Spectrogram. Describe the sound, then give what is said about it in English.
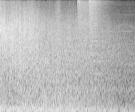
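An aircraft fuel tank ruptures and explodes in a loud, deep, roaring boom. The rumble fills the whole clip and fades slightly toward the end. “A shaved sliver of a second later, he was blinded by a hell-hued blossom of light as the Dragonfly fuel tank ruptured, ignited, and exploded.”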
